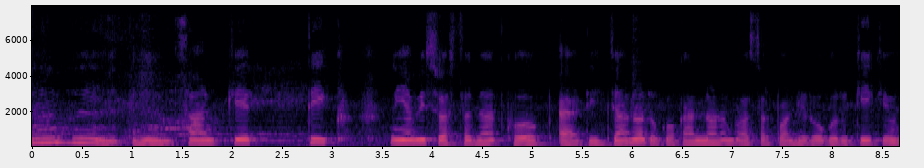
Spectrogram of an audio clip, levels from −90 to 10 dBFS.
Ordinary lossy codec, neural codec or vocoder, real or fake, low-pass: none; codec, 16 kHz, 8 kbps, FunCodec, trained on Chinese and English, 25 frames a second; fake; none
